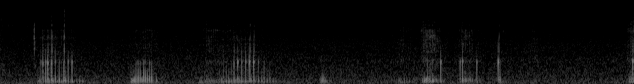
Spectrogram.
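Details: Polly Pip, apparently a small animal, snoring; soft, irregular snuffling, purr-like bursts with small clicks in a quiet room.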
